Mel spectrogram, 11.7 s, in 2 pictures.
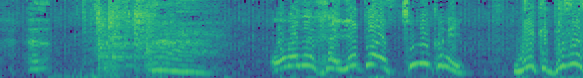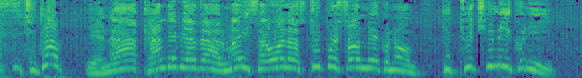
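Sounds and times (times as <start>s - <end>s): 
window glass being smashed: 0.7s - 1.8s
speech: 2.7s - 11.6s.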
